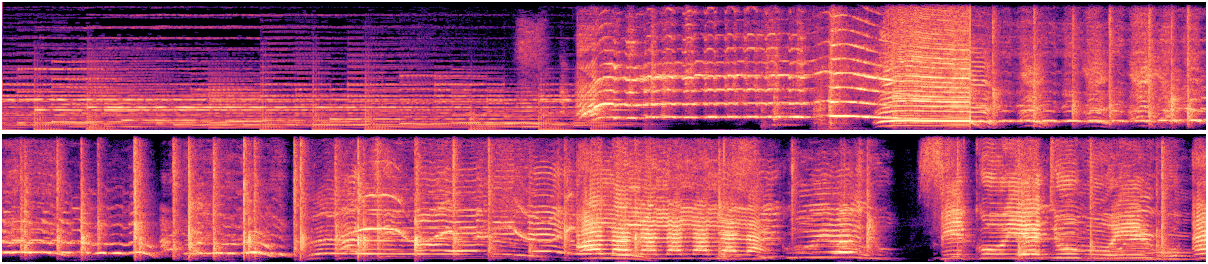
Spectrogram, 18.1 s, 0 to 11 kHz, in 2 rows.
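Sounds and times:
hand clapping: 7.3 - 18.0.

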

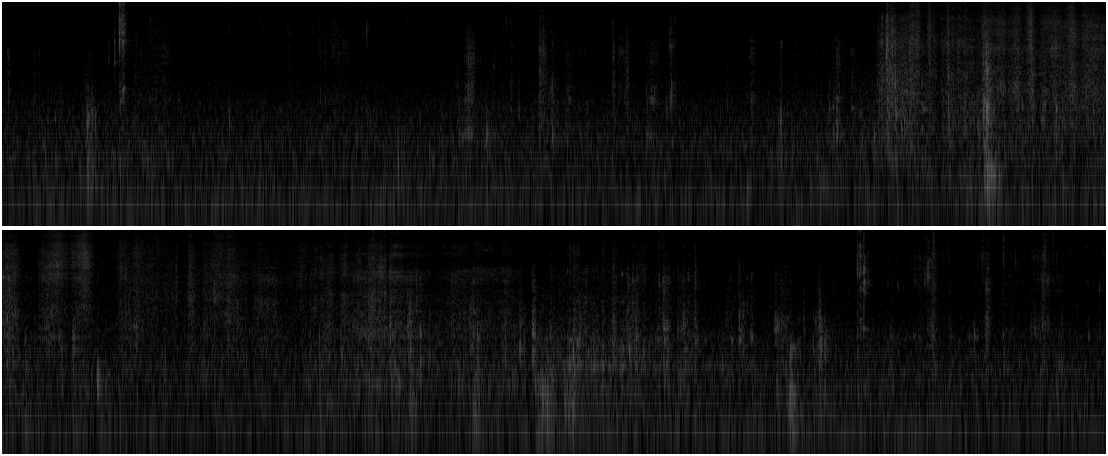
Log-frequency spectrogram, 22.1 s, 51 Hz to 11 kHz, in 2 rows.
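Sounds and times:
chewing: 14.6 - 22.0.

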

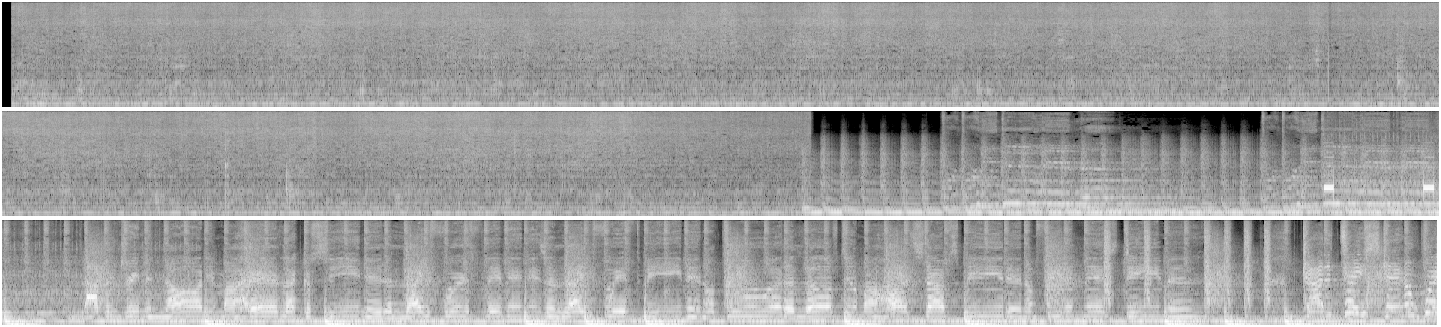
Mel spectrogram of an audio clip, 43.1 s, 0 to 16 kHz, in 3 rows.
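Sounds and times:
stir-fry sizzling in a wok: 0.1 - 22.5.

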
